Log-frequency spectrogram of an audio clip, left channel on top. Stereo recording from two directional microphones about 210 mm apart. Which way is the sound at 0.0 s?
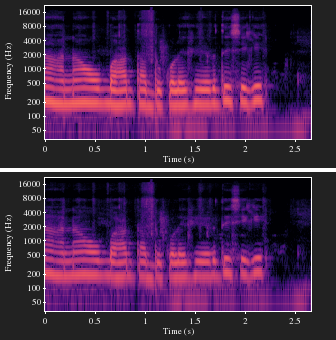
5° left (ahead or behind).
